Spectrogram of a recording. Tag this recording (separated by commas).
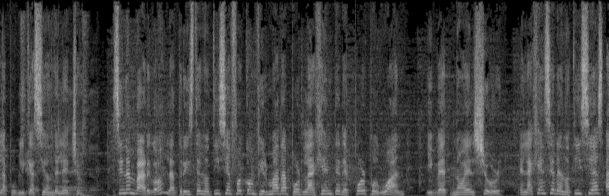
Speech, Music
